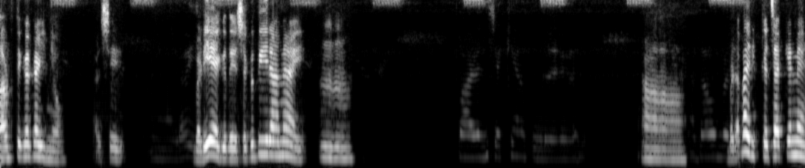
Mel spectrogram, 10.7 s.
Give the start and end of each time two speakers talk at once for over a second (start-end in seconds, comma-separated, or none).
none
